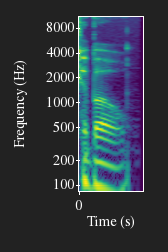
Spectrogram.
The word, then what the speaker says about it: Cabot: i talked to jack i'm gonna pronounce it cabo and we need to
